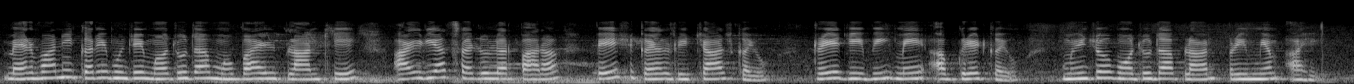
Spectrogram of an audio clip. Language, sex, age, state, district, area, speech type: Sindhi, female, 45-60, Uttar Pradesh, Lucknow, urban, read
